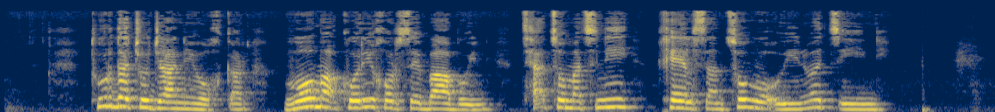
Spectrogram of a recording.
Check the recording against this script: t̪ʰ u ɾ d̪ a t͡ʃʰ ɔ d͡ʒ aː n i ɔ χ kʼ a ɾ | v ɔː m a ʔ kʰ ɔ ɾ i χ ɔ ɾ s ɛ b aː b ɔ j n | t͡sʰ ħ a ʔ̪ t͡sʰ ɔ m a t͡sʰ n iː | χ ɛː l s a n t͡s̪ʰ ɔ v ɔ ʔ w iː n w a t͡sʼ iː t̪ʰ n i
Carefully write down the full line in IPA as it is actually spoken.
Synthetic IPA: t̪ʰ u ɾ d̪ a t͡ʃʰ ɔ d͡ʒ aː n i ɔ χ kʼ a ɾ | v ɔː m a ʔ kʰ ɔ ɾ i χ ɔ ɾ s ɛ b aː b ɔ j n | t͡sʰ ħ a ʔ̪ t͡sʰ ɔ m a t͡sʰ n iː | χ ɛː l s a n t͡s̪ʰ ɔ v ɔ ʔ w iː n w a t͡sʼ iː n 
